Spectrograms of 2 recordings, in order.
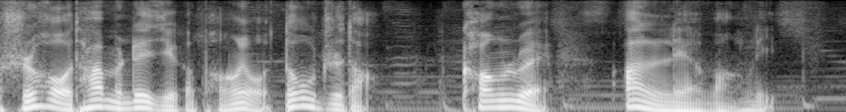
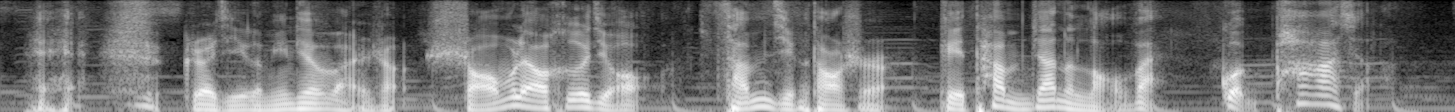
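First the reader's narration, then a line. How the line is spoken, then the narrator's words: Sly smirking. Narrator (Chinese): 康瑞是一脸贱笑地说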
